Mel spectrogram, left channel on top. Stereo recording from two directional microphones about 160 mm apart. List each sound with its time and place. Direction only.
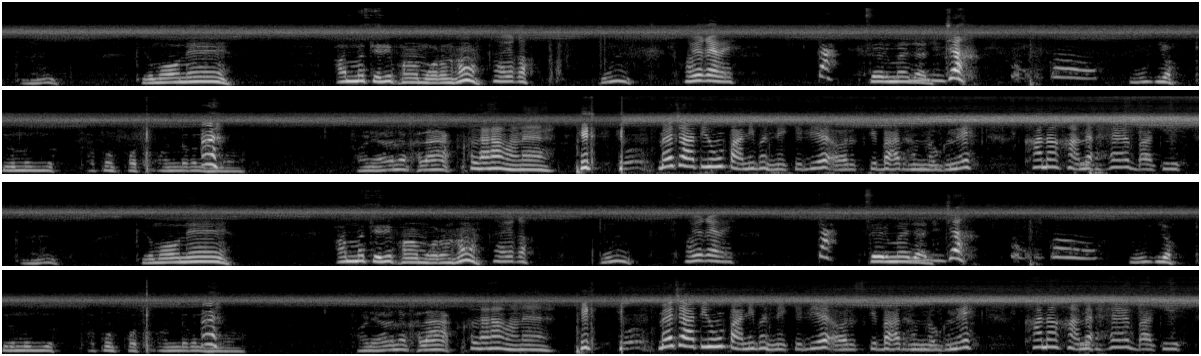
1.4 s cricket: centre (ahead or behind)
3.3 s cricket: centre (ahead or behind)
4.9 s cricket: 40° left (ahead or behind)
6.8 s cricket: 40° left (ahead or behind)
8.7 s cricket: 35° right (ahead or behind)
9.4 s cricket: 45° left (ahead or behind)
13.9 s cricket: 40° left (ahead or behind)
15.7 s cricket: 30° right (ahead or behind)
16.6 s speech: 20° left (ahead or behind)
18.5 s speech: 5° right (ahead or behind)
